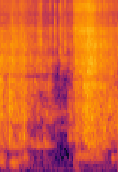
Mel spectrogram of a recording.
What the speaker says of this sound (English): Pouring cement for the columns.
